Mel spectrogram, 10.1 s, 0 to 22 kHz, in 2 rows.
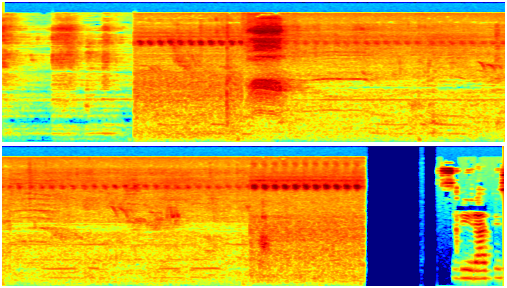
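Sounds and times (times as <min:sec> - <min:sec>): crow cawing: 0:01.4 - 0:07.9.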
